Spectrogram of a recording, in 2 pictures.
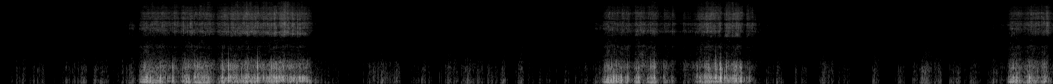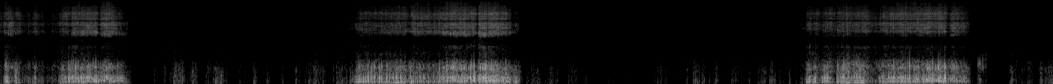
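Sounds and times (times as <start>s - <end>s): man snoring: 1.3s - 3.2s, 6.0s - 7.6s, 10.0s - 11.8s, 14.0s - 15.8s, 18.6s - 20.3s
quiet breathing: 1.3s - 3.2s, 6.0s - 7.7s, 10.0s - 11.8s, 14.0s - 15.8s, 18.6s - 20.4s.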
